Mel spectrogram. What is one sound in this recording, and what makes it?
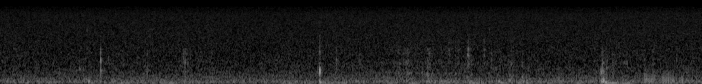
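A screwdriver clicks faintly against a plastic case.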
